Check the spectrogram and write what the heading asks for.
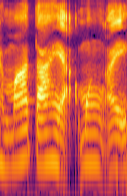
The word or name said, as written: maa dah ya'wing'ay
